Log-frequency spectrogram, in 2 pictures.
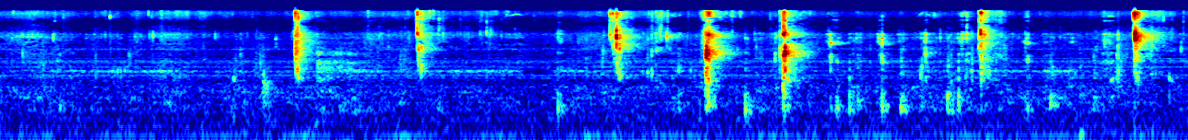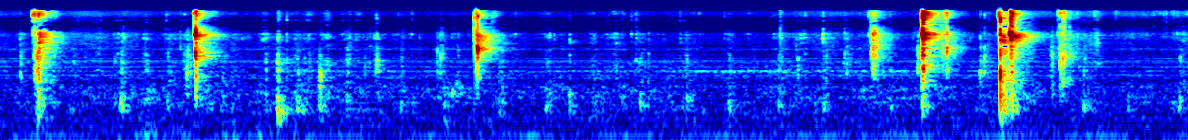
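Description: A person chewing goat meat, fufu and black soup eaten by hand, with wet mouth smacks and sharp clicks every second or two, loudest in a cluster near the end.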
